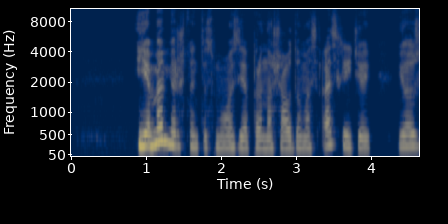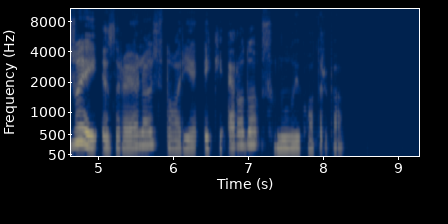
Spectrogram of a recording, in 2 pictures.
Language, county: Lithuanian, Alytus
